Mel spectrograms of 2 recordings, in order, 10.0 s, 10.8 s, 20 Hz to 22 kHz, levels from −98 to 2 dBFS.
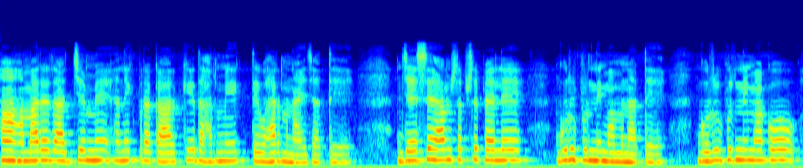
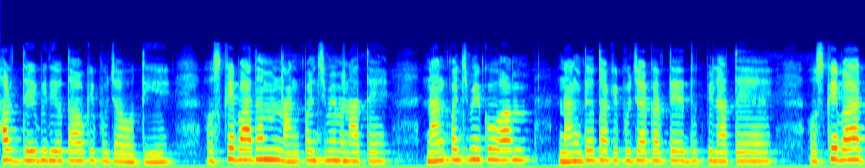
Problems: none marked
